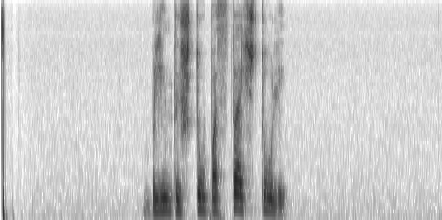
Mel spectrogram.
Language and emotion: Russian, angry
